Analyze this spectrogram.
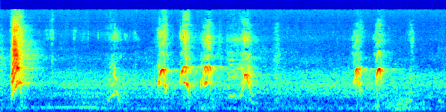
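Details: Male Jack Russell terrier playing with a giant tennis ball, giving one sharp yelp, then clusters of short, high, clipped barks and yips in two bursts, with quiet pauses between.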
